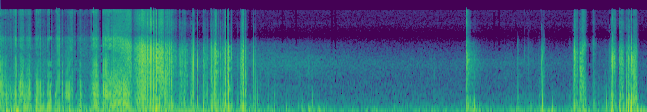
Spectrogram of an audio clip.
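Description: Scraping and rustling of a ceiling board and the camera rubbing against the ceiling opening as it is pushed up into the ceiling void, dying away after about three and a half seconds; then a few separate knocks and taps, the loudest near the end.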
